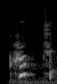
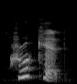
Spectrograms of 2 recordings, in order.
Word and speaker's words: crooked: crooked 아니고 crooked, crooked 이렇게 발음해요.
